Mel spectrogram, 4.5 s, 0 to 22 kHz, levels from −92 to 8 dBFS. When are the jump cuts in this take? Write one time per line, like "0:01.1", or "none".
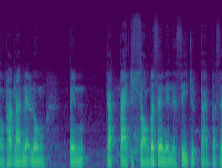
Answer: none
